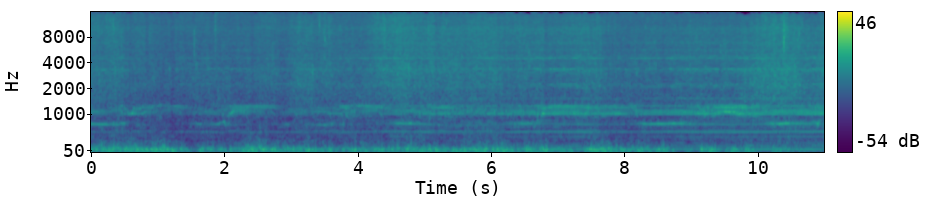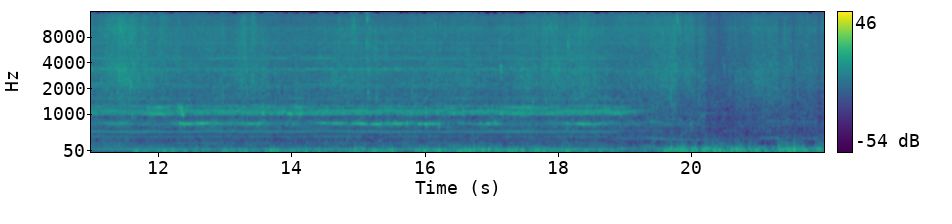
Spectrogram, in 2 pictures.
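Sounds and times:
outboard motor whining: 0:00.0 - 0:22.0
wind buffeting microphone: 0:00.0 - 0:22.0.

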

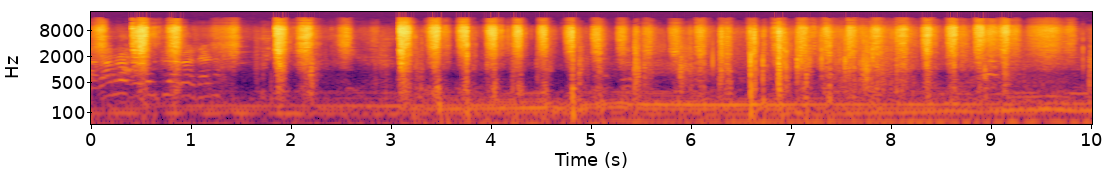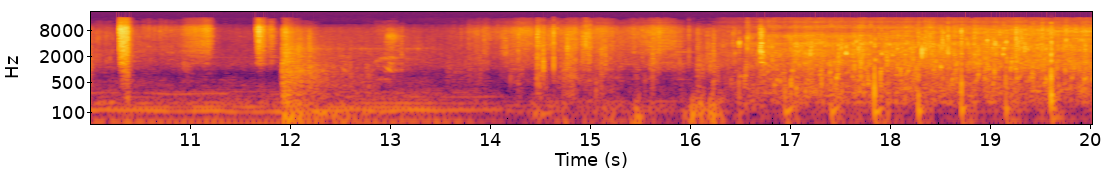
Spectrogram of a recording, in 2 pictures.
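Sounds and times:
shovel scraping into gravel: 0:00.0 - 0:04.1, 0:07.1 - 0:11.9
low hum: 0:09.2 - 0:20.0.

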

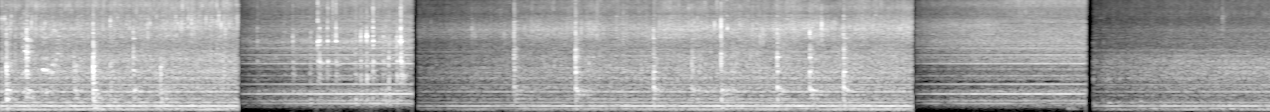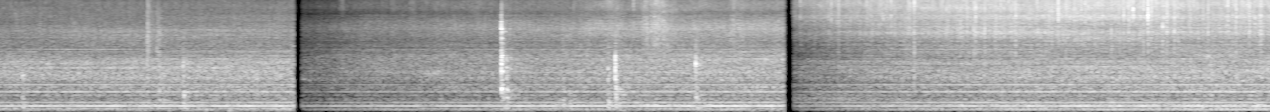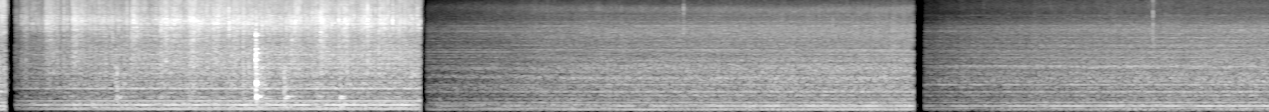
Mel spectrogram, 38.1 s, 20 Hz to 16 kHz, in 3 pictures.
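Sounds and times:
food sizzling in a frying pan: 0:00.0 - 0:09.2, 0:16.3 - 0:29.7.

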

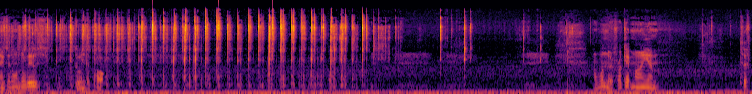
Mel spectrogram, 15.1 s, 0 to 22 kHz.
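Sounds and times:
metal toy rattling against glass: 0:00.0 - 0:08.0.

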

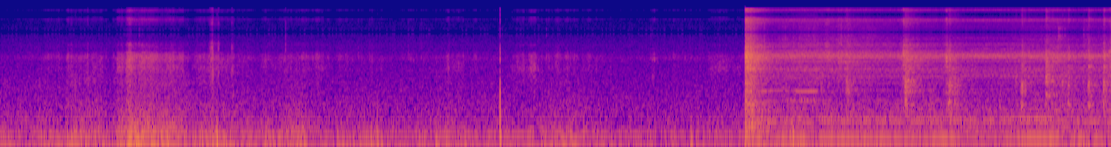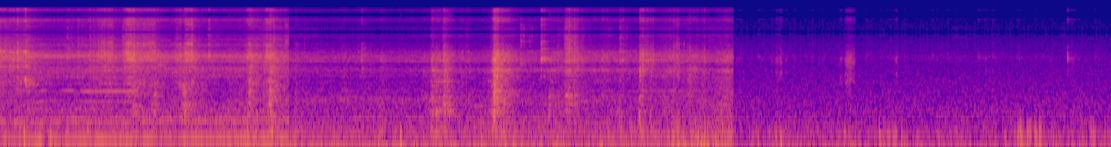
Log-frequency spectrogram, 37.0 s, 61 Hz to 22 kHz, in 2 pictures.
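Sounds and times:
faint wind: 0:00.0 - 0:37.0
excavator engine running: 0:12.4 - 0:30.8.

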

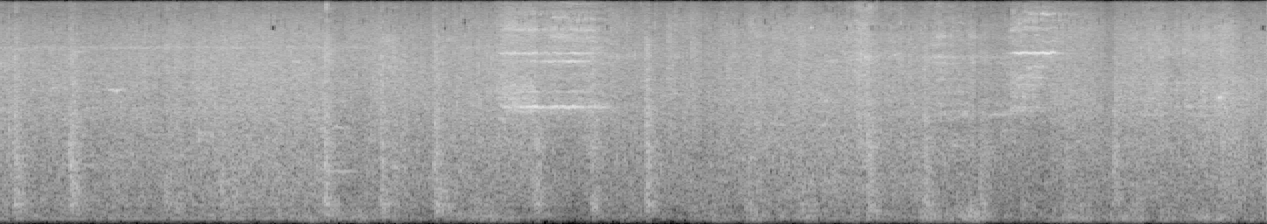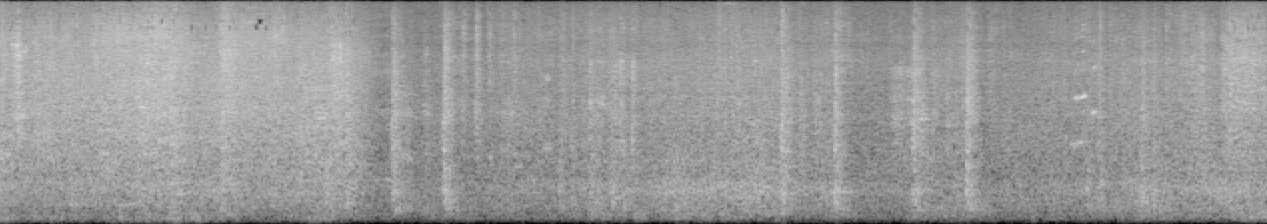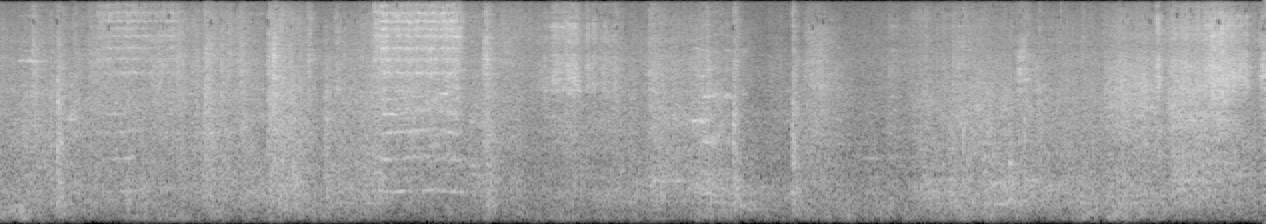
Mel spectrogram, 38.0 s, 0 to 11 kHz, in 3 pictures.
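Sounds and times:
freight train rumble: 0:00.0 - 0:38.0
train wheels clicking over rail joints: 0:00.0 - 0:38.0
high-pitched wheel squeal: 0:05.0 - 0:06.2.

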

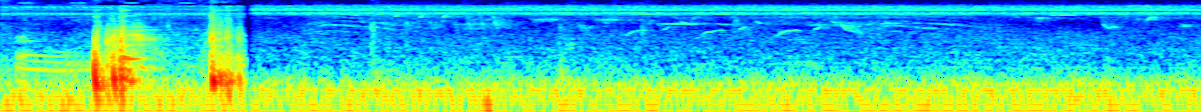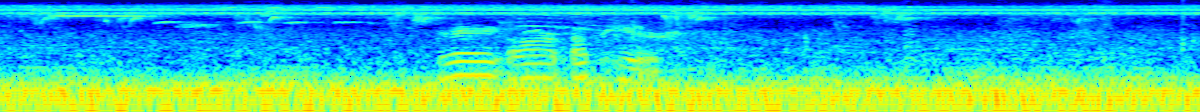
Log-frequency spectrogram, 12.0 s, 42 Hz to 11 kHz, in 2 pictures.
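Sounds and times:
honeybees humming: 0:00.0 - 0:12.0
insects droning: 0:00.0 - 0:12.0
bird chirps: 0:01.5 - 0:11.6.

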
